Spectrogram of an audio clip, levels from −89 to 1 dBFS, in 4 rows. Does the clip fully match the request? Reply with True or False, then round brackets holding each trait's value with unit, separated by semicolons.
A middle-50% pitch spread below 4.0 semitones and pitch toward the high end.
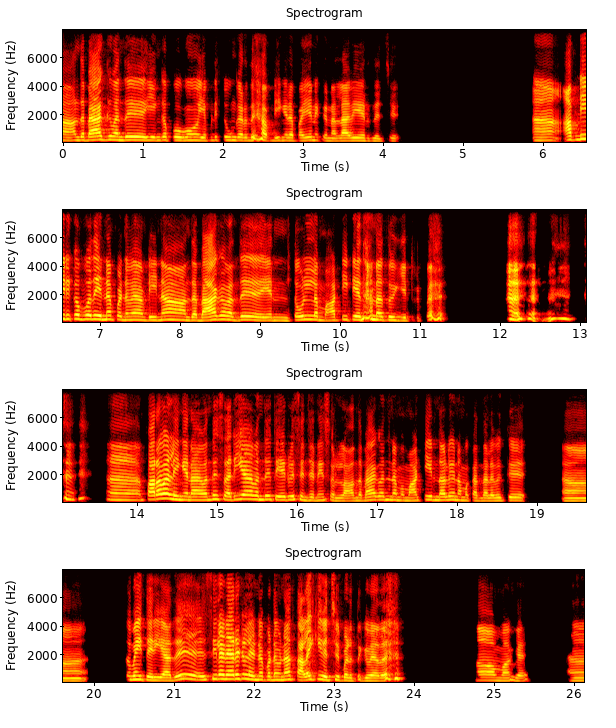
True (3.6 semitones; 225 Hz)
